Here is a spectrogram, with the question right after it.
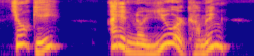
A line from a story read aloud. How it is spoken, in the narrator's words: Brock called out in his friend's Bandu language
